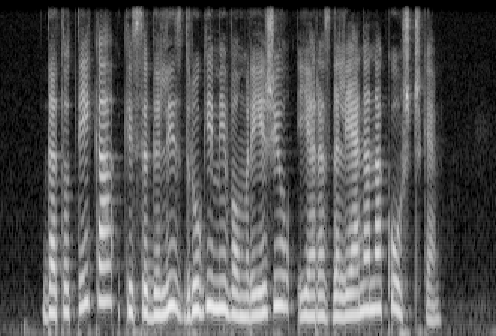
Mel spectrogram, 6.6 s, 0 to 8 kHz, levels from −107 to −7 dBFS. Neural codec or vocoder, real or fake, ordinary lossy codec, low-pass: none; real; none; 7.2 kHz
